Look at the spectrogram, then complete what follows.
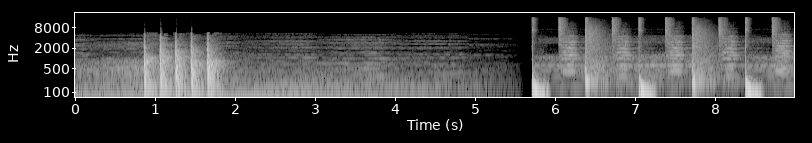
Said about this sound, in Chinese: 十，地球上最后一个人孤独的坐在房间里面。这个时候，忽然响起了敲门声。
